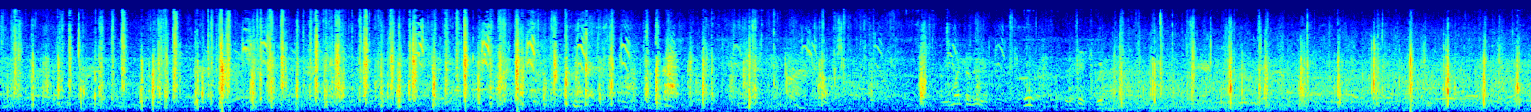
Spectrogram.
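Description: Trainers slapping and scuffing on a concrete road in a stream of quick, irregular clicks as several people do squatting frog jumps.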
